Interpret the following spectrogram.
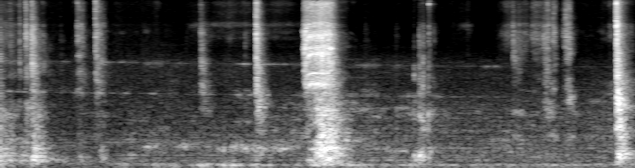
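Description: Cordless drill run in short bursts, backing screws out of a dehumidifier kiln unit's sheet-metal side panel, with clicks and metal rattles of the panel being handled between the bursts. The loudest burst comes about three seconds in, and a low hum runs underneath.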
